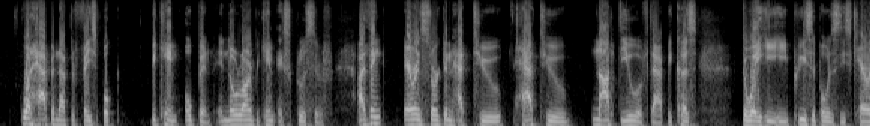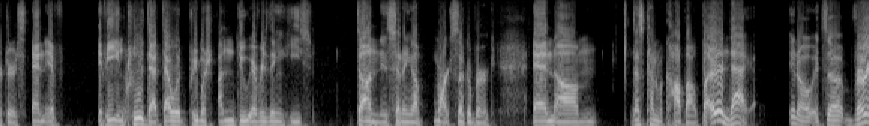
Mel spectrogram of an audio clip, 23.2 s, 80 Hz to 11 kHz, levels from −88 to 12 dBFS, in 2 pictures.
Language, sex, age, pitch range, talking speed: English, male, 20-39, 105-120 Hz, 175 wpm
